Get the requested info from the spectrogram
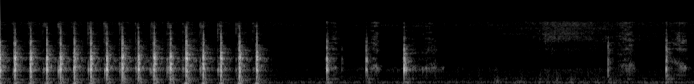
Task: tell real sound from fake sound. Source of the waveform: fake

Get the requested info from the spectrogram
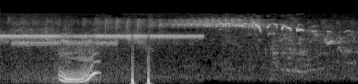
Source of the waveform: real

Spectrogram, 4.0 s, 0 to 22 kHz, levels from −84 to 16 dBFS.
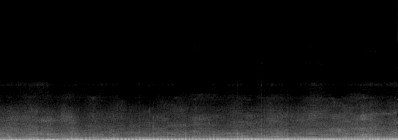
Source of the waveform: fake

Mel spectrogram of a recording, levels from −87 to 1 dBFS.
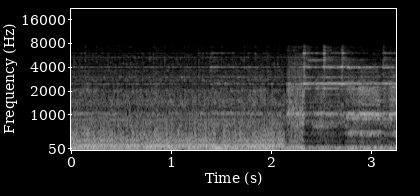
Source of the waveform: fake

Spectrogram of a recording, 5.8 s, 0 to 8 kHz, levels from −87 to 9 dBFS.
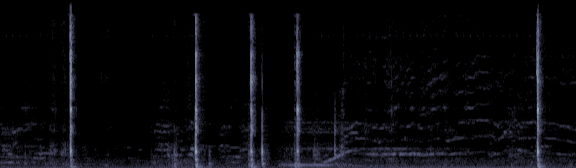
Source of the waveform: real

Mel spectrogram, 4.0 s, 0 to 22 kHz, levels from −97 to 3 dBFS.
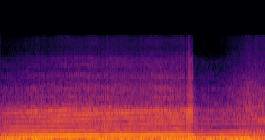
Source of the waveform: fake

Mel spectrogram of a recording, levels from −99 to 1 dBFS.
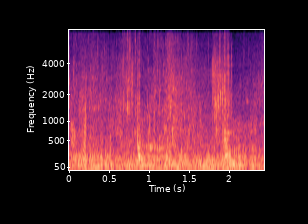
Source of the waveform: real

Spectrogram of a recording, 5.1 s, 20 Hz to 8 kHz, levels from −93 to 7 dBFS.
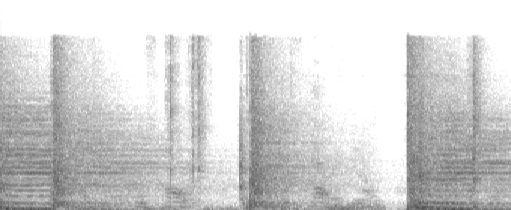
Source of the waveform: fake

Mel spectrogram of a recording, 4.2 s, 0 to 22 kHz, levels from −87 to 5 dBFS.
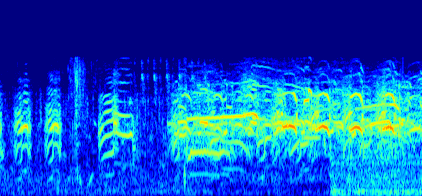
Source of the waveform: fake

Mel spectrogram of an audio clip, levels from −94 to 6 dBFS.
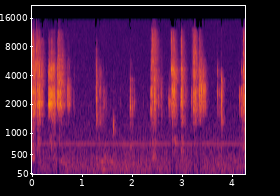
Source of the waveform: real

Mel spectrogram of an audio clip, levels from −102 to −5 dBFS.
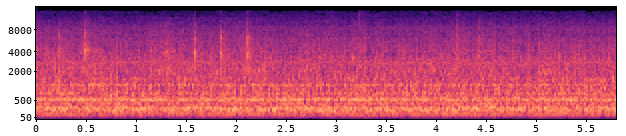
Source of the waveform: fake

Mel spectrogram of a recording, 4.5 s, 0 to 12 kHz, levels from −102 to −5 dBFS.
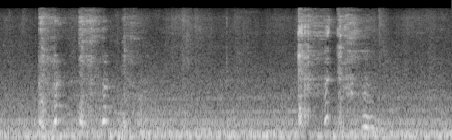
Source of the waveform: real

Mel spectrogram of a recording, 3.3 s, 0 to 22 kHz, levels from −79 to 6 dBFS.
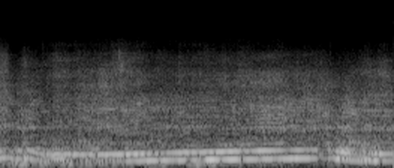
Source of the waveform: fake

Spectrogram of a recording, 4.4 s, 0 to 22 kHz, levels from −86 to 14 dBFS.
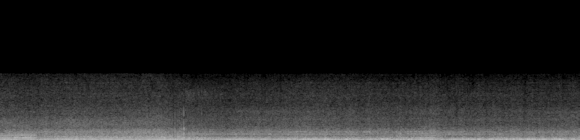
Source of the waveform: fake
